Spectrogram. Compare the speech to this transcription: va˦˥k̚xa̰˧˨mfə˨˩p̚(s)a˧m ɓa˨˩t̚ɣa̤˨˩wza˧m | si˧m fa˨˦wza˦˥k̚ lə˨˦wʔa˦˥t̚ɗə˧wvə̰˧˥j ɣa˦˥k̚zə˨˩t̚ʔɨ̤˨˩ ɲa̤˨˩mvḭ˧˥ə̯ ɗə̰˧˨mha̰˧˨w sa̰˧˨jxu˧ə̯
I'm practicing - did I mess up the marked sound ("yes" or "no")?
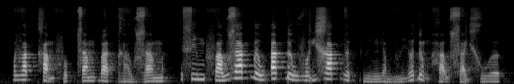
no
